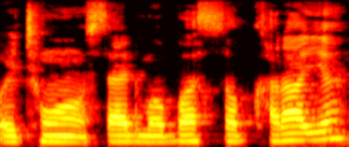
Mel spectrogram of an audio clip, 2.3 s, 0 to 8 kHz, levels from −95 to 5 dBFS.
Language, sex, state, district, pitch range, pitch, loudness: Maithili, male, Bihar, Saharsa, 120-130 Hz, 125 Hz, -16 LUFS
